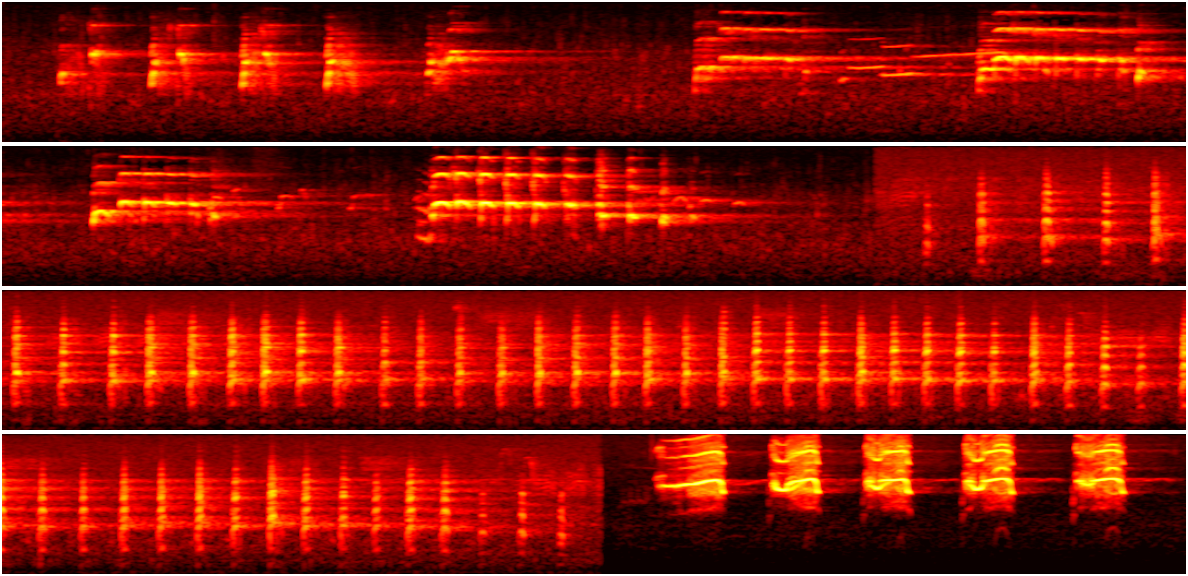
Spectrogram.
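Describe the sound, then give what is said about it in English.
Bald eagle calls: a few short, high, piping phrases lead into a long, steady chatter of rapid squeaky notes. The series ends with a handful of louder, shrill, separate cries. “You may know, but that very collection of sounds were all made by the bald eagle.”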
